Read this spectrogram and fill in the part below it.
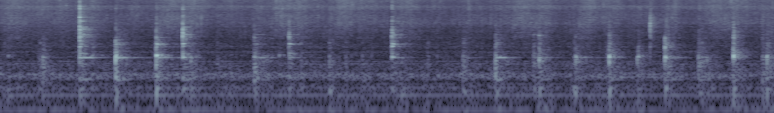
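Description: Green peppers are stirred into a sizzling pan, the utensil knocking and scraping in a steady rhythm of close, distinct clicks over a soft, constant fry.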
